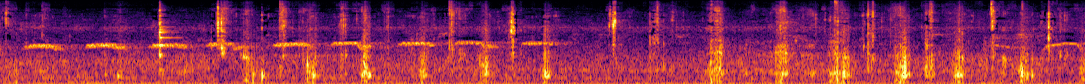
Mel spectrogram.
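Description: Close-up chewing of noodles and sausage: wet mouth clicks and lip smacks at an irregular pace. Over the first half, a short high chirp repeats about three times a second.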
